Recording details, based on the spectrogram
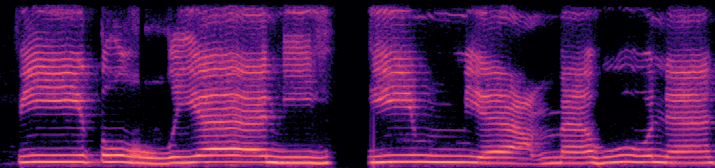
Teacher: Huruf ghain itu memiliki sifat al-jahru, dibaca dengan jelas.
